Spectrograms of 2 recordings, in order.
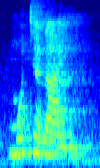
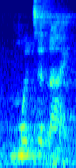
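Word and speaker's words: もったいない: So it means mutanai. It's the pronunciation mutanai.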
